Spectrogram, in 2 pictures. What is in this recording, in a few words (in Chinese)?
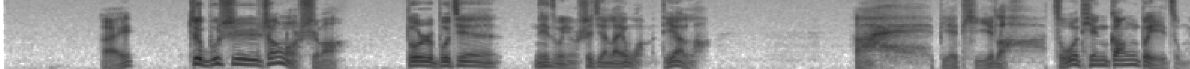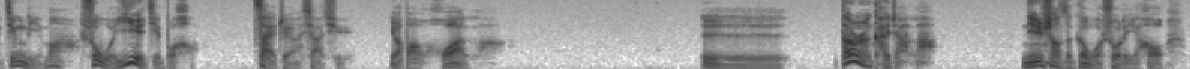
男 自然对话风格, 浑厚低沉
